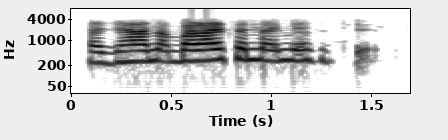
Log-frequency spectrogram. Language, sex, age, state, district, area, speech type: Santali, female, 45-60, West Bengal, Purba Bardhaman, rural, conversation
